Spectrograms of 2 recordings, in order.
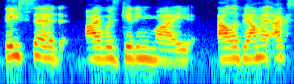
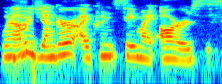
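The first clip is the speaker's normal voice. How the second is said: usual speaking voice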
